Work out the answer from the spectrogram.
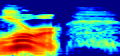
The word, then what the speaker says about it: Jewel: up right out City we add an S to Jewel so everybody knows jewel is Jewels right so it's just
